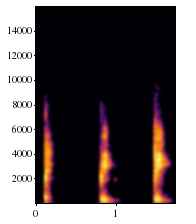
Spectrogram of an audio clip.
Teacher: The P has a lot of aspiration. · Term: P with aspiration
